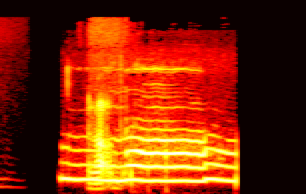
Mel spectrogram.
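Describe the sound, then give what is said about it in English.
A voice imitates the call of a Kindori space whale with one long, sustained moaning tone that holds a steady pitch for over a second, loud, then cuts off abruptly. “They, they make space whale noises.”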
